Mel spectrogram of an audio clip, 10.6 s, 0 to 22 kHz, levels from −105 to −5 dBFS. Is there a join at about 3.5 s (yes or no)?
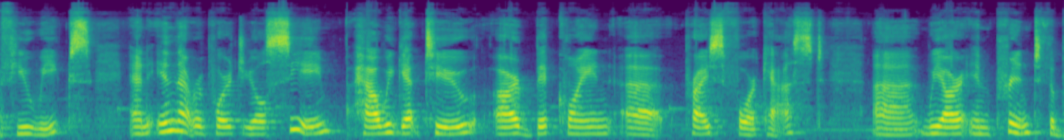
yes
